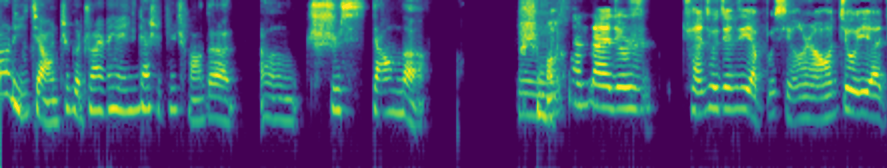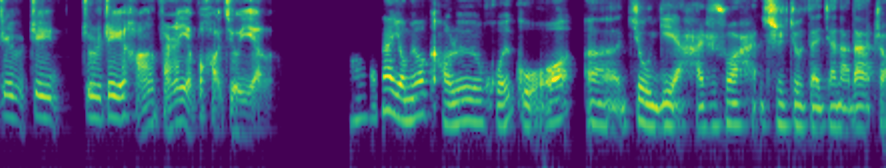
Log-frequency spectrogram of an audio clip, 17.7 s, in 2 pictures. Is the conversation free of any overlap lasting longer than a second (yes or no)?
yes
